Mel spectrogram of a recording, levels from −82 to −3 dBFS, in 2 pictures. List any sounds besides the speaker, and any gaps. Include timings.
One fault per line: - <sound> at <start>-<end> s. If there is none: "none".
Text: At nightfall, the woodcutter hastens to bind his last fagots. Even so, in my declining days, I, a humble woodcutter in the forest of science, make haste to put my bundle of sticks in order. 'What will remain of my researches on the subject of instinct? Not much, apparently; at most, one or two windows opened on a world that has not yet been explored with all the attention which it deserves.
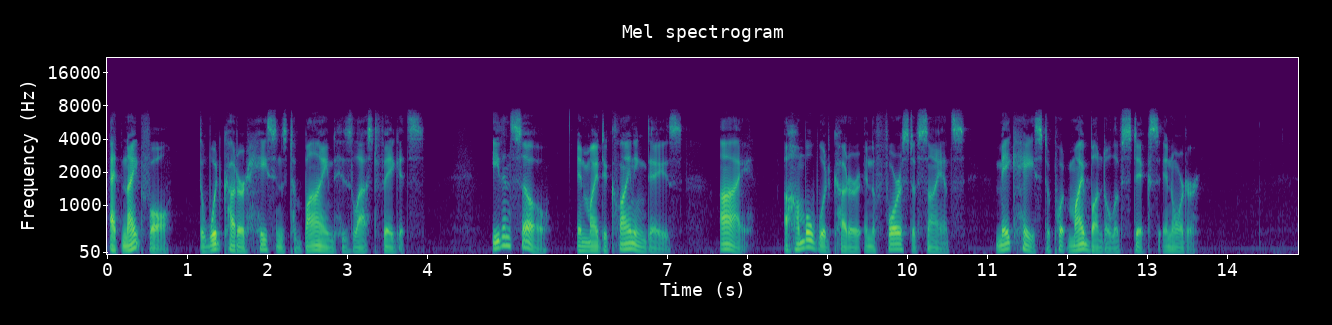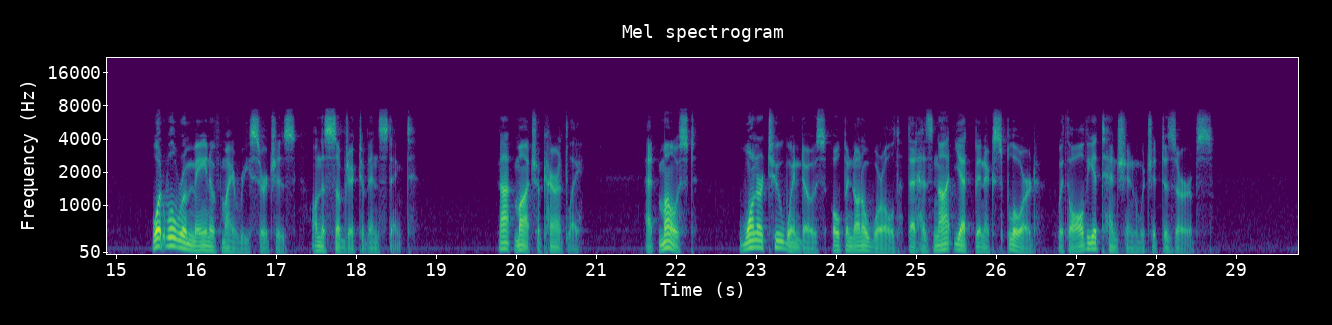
none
